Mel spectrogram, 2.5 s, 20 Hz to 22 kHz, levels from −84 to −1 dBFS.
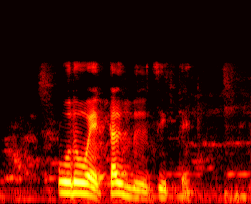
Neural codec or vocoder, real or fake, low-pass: codec, 16 kHz, 4 kbps, X-Codec, HuBERT features, trained on balanced general audio; fake; 7.2 kHz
